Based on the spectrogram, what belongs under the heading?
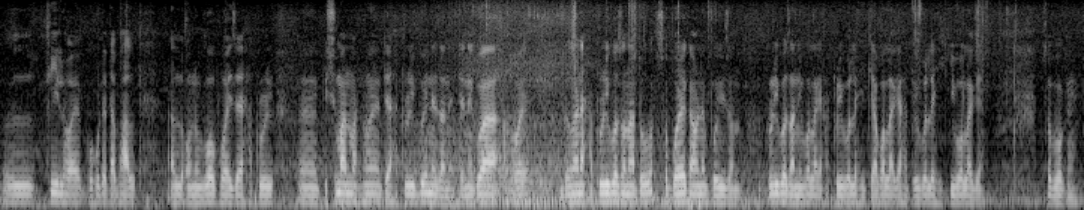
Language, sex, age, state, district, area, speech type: Assamese, male, 18-30, Assam, Lakhimpur, urban, spontaneous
